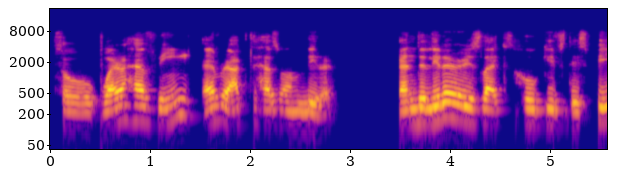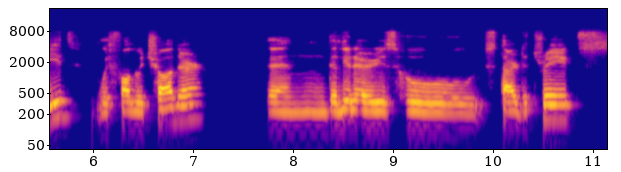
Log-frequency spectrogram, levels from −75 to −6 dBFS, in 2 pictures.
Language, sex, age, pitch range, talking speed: English, male, 20-39, 100-135 Hz, 165 wpm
